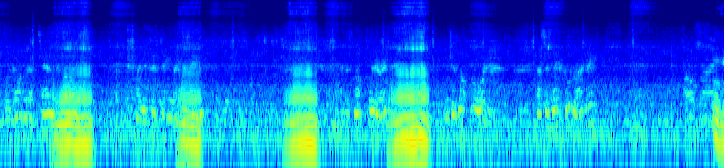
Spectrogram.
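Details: Pet dog snoring so loudly it wakes itself up: four deep, rasping snores roughly every two seconds during the first nine seconds, then a man talking to the dog with fainter breathing sounds.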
